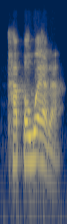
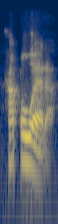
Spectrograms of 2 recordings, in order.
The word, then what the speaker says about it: capoeira: that we used on Warrior during the big capoeira fighting. And the correct pronunciation is capoeira. Capoeira? Yes, the fighting style, the Brazilian fighting style is called capoeira.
